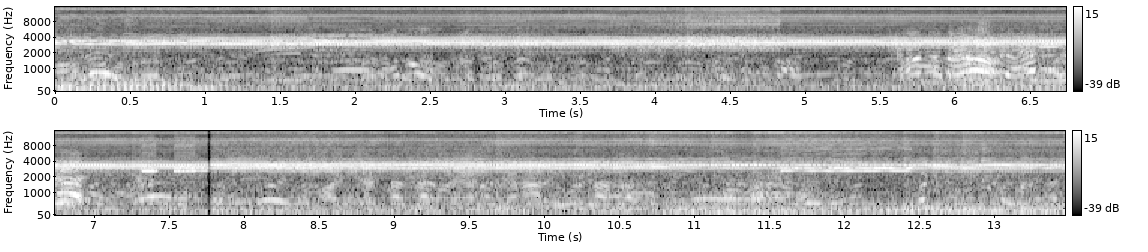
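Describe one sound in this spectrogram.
A large outdoor crowd of men cheers and shouts all around.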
